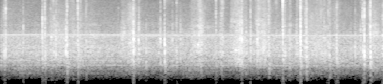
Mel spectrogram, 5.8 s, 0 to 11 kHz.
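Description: A hand with long nails and rings types on an ASUS laptop keyboard with plastic keys, tapping the keys in a quick, uneven rhythm. The sound is quiet, bright, clicky taps with very short decay and no low end, over a soft hiss and a faint steady tone near 2.7 kHz.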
